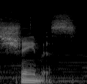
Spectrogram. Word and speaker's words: Seamus: It's how it's spelled, but that's not how you say that name. It's an Irish name. It's Seamus.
